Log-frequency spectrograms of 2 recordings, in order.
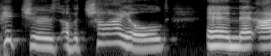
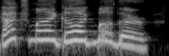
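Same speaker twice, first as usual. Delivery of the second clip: put-on high, shrill child's scream; 6 semitones higher than usual. Recalling what the poor kid screamed: imitating a kid screaming.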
